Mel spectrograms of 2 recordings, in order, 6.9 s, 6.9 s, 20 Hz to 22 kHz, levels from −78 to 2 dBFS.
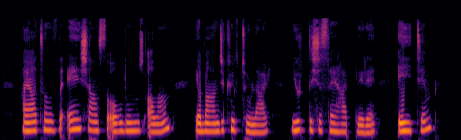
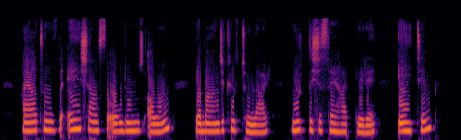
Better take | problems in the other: first | distortion; slight; 7% of the sound clipped

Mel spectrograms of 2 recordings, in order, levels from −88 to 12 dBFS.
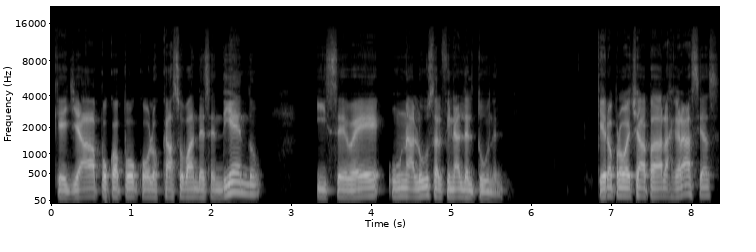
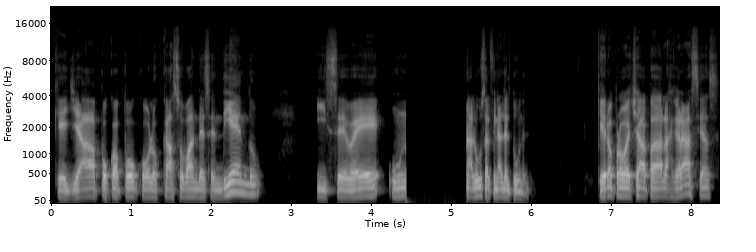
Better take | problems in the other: first | audio freezing; at 4.5 s for 1 s

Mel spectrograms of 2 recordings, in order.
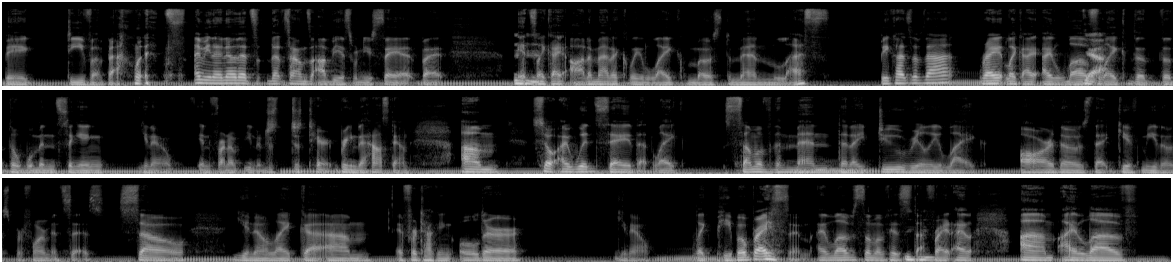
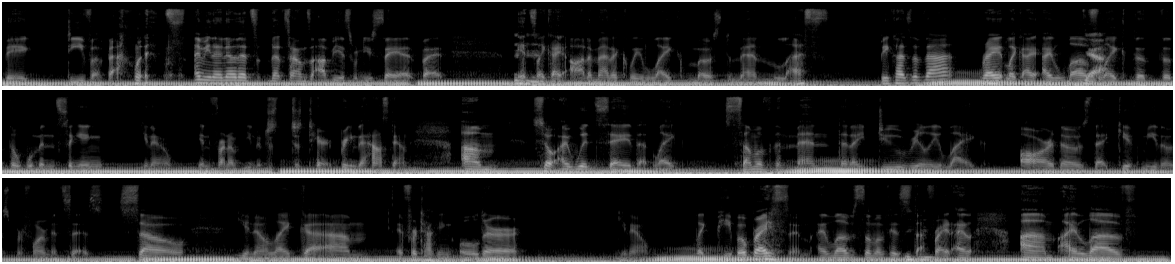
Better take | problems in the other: first | low rumble; loud; throughout; 4 dB below the speech; faint in the first

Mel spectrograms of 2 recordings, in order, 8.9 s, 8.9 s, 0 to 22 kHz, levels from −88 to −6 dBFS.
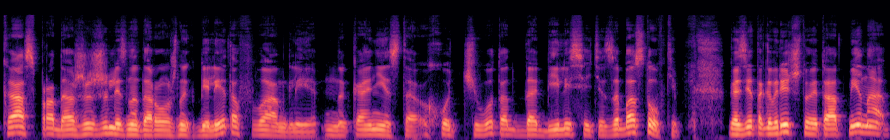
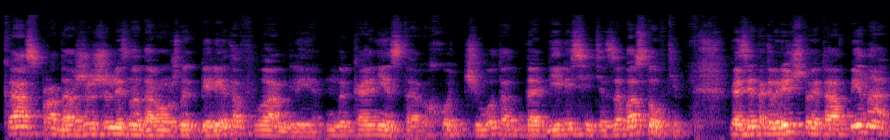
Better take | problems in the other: first | off-mic speech; far // room echo; slight; dies away in 0.4 s

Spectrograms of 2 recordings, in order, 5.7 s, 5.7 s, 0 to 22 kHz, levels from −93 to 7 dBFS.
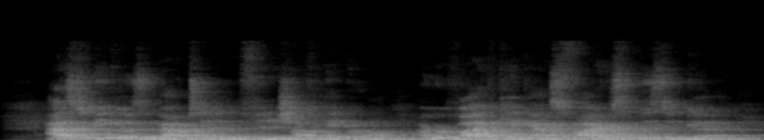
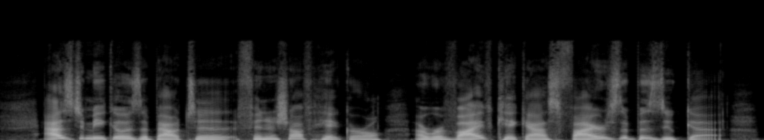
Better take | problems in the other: second | off-mic speech; far // room echo; strong; dies away in 1.9 s

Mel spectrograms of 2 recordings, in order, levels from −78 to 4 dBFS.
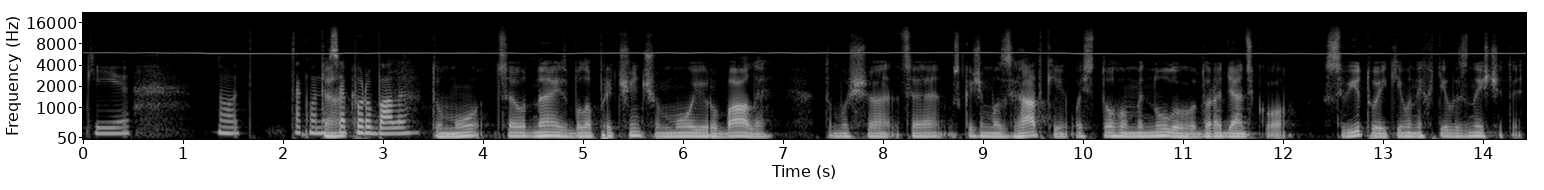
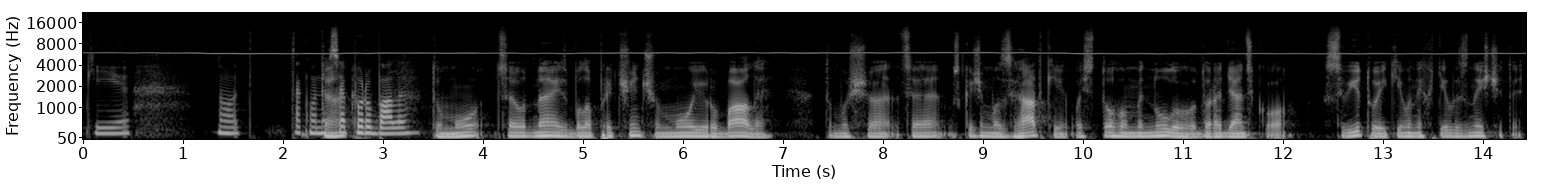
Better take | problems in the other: neither | high-pitched whine; noticeable; throughout; 6 kHz, 15 dB below the speech; the same in both

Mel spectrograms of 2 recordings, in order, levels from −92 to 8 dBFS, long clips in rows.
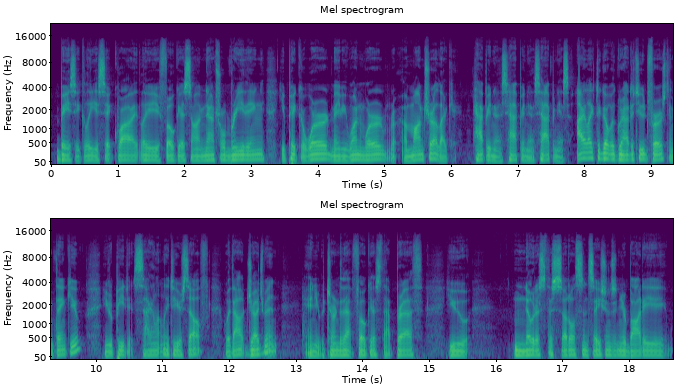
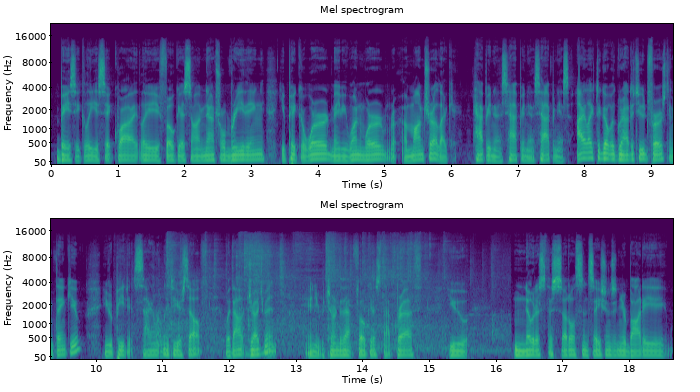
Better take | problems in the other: first | footsteps; noticeable; from 10 to 16 s; peak 8 dB below the speech

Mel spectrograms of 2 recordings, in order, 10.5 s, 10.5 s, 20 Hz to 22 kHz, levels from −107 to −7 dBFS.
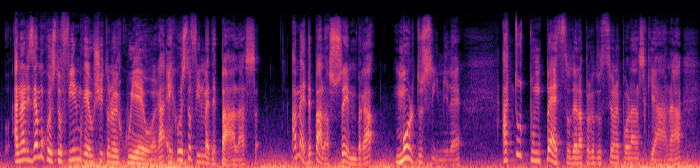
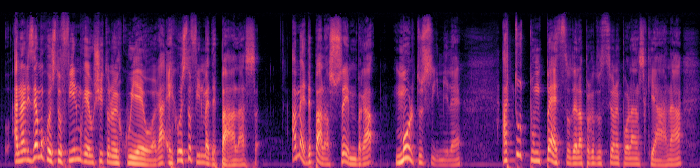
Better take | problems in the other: second | low rumble; faint; throughout; 20 dB below the speech

